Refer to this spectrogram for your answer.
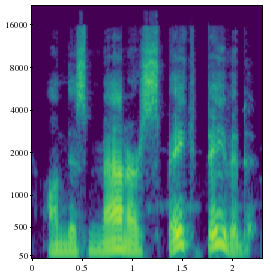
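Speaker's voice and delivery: normal talking voice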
